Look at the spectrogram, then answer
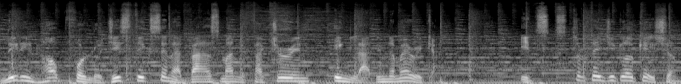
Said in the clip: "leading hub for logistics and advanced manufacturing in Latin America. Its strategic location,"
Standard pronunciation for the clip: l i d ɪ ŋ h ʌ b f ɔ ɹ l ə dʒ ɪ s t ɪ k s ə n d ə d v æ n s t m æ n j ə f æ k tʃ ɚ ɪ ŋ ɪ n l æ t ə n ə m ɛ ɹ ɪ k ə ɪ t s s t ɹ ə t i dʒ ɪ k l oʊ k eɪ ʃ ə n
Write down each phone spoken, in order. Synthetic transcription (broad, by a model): l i d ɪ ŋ h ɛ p f ɔ ɹ l ə dʒ ɪ s t ɪ k s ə n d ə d v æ n s m æ n j ə f æ k tʃ ɚ ɪ ŋ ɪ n l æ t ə n ə m ɛ ɹ ɪ k ə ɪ t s s t ɹ ə t i dʒ ɪ k l oʊ k eɪ ʃ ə n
